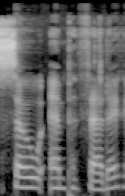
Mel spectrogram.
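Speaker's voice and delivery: plain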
